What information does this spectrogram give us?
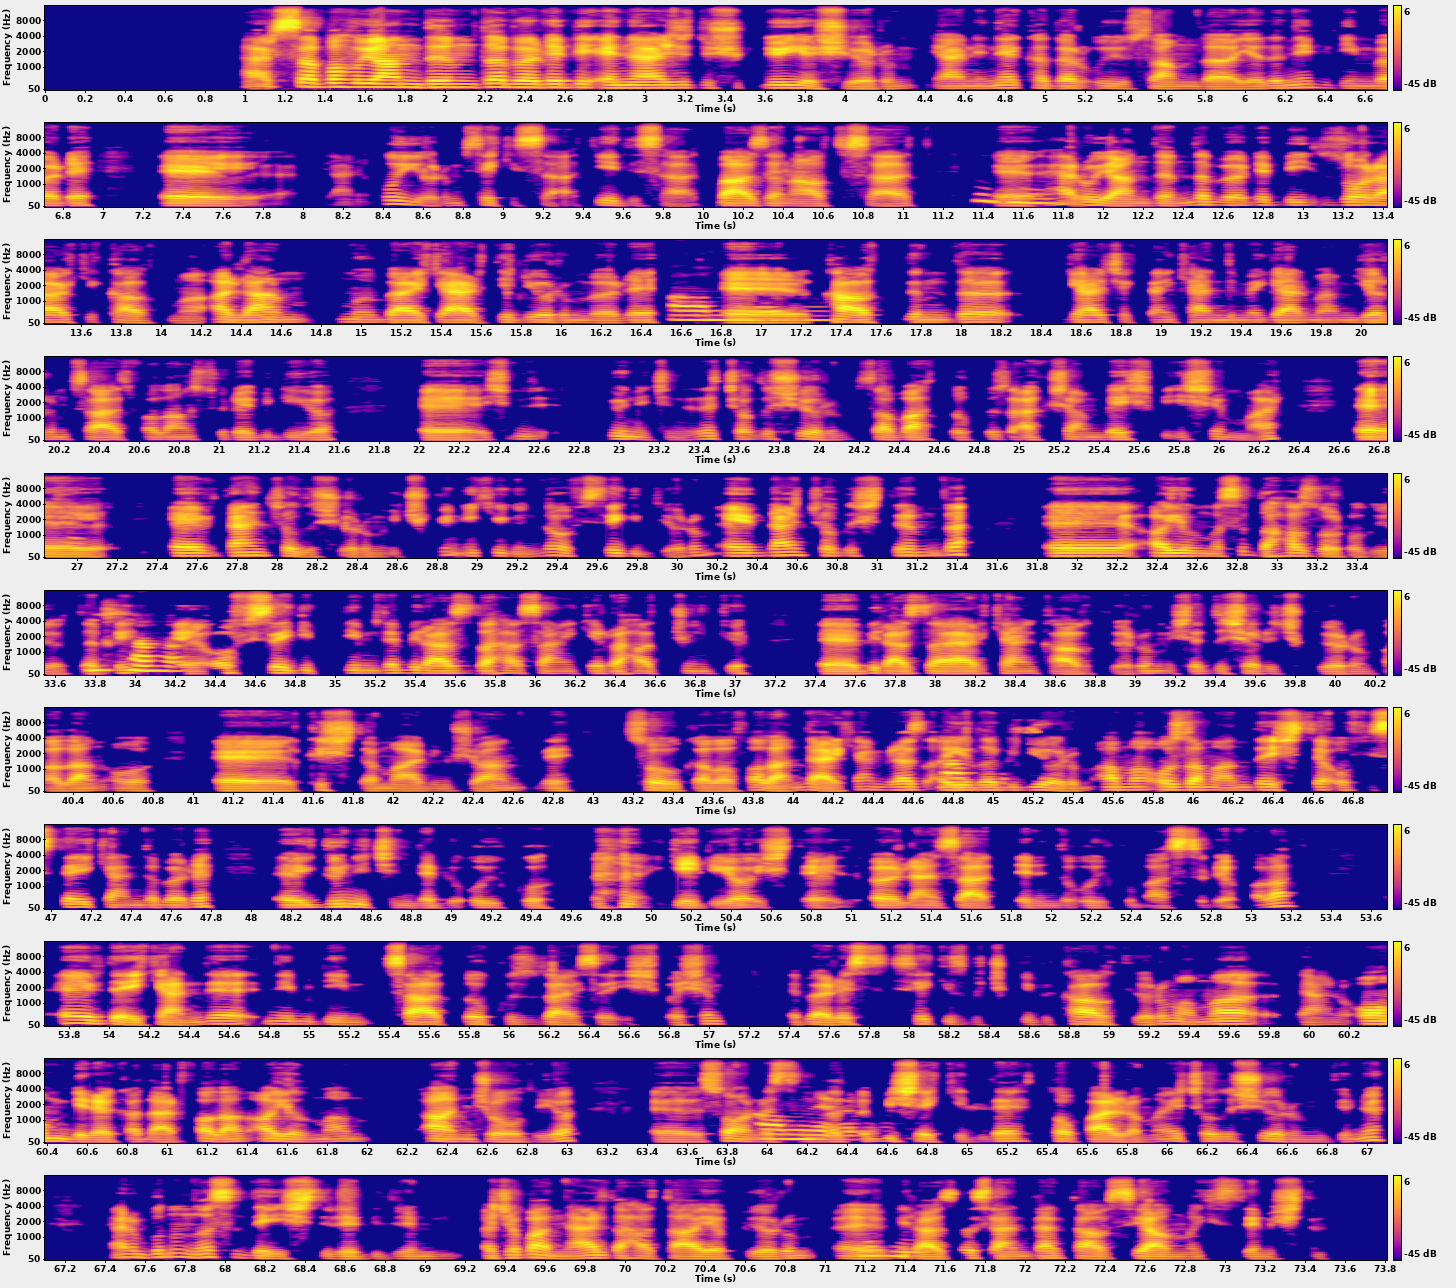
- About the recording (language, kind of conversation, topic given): Turkish, advice, Sabah rutininizde yaptığınız hangi değişiklikler uyandıktan sonra daha enerjik olmanıza yardımcı olur?
- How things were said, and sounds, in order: other background noise; unintelligible speech; chuckle; tapping; chuckle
